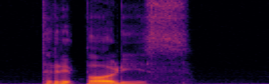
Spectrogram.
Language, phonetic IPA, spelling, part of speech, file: Polish, [trɨˈpɔlʲis], Trypolis, proper noun, Pl-Trypolis.ogg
